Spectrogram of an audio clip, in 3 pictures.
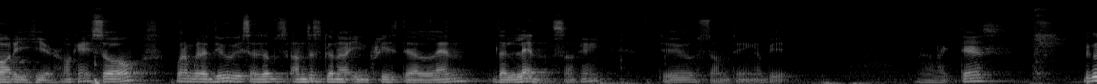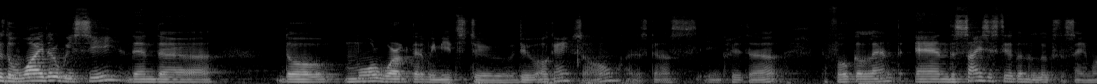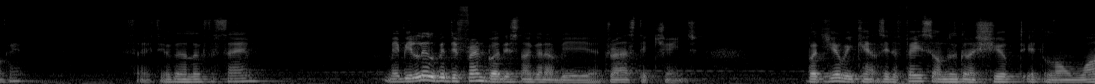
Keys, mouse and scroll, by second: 1.5-2.1 drag, 4.2 click, 6.3-9.3 drag, 9.3-11.2 right drag, 13.7-14.2 middle drag, 15.8-16.1 shift+middle drag, 16.4 ctrl+middle click, 16.9 shift+middle click, 21.9-25.9 drag, 27.0-27.4 drag, 27.4-30.0 right drag, 32.3 click.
